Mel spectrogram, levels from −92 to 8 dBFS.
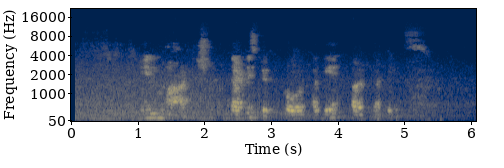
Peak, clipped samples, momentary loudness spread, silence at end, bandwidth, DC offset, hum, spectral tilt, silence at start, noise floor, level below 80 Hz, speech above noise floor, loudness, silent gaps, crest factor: -10 dBFS; under 0.1%; 20 LU; 0.8 s; 9.6 kHz; under 0.1%; none; -5.5 dB/octave; 0.05 s; -62 dBFS; -72 dBFS; 34 dB; -29 LUFS; none; 20 dB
